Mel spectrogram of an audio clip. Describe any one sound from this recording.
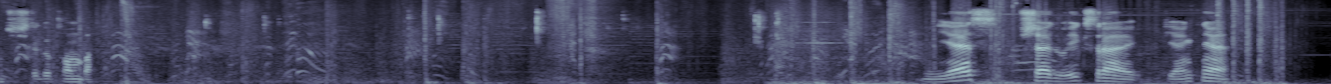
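Blows land with sharp thuds and smacks in a fast fight.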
